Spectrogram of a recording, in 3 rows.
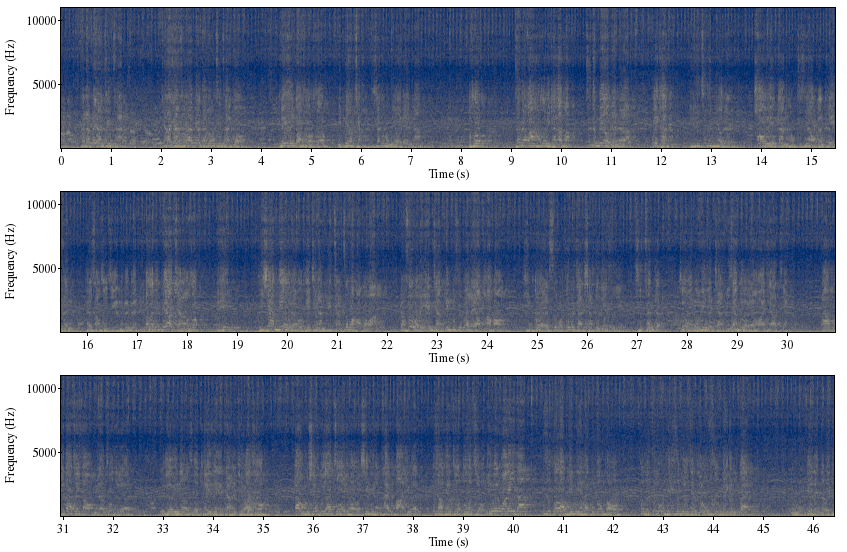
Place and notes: Liberty Square, Taipei - No Nuke
Opposed to nuclear power plant construction, Binaural recordings, Sony PCM D50 + Soundman OKM II
3 May, 19:30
